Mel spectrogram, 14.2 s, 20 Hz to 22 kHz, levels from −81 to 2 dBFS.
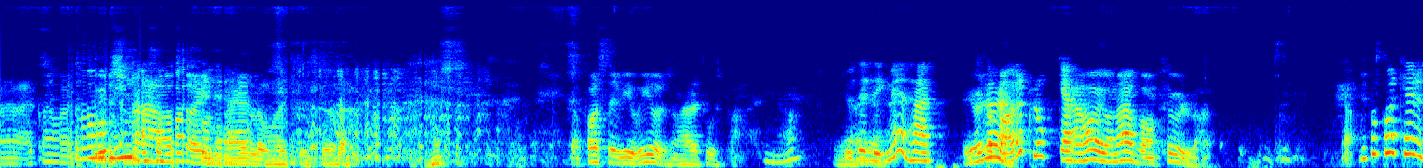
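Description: From 0.53 to 3.34 s the audio turns choppy, with pieces missing. This is repeated packet loss: a couple of dozen holes, the longest 57 ms, each patched by extending the preceding sound, so about a fifth of that stretch is concealment.

Two brief smears follow, at 3.78 to 3.83 s and 4.21 to 4.25 s. Each is a short concealed packet loss in which about 20 ms never arrived in time and was filled by continuing the last sound before blending back.

Between 6.87 and 7.17 s the sound hurries forward at 109% speed with unchanged pitch, and runs slightly faster again from 8.74 to 9.75 s at 103%. This is jitter buffer speed-up, which trims pitch-period slices, removing about 40 ms in all each time to reduce excess delay.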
